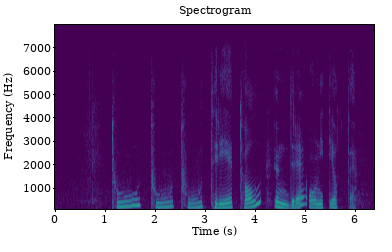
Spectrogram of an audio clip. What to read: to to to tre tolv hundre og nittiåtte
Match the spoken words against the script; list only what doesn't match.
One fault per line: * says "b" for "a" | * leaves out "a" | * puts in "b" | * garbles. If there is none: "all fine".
all fine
